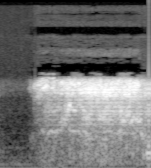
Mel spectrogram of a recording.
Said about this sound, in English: A little squeak there. Yeah, it's a little squeak. I don't know if it counts as a whistle.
